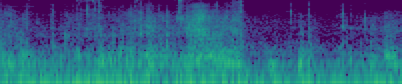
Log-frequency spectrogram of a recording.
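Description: A wallet being pulled out of a handbag: faint rustling, with light metallic clinks from the bag's metal hardware.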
